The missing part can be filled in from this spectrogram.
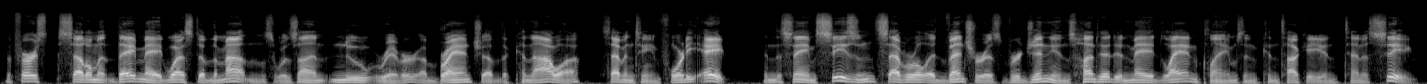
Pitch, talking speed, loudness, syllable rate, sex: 100 Hz, 155 wpm, -19 LUFS, 4.2 syllables/s, male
